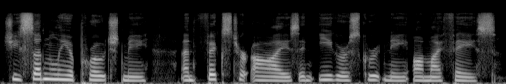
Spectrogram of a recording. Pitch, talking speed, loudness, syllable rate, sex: 195 Hz, 165 wpm, -21 LUFS, 4.9 syllables/s, female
